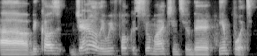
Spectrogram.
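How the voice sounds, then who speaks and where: On a very clean recording with a silent background, a man speaks at medium pitch and a fairly slow pace with ordinary pitch variation. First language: not English. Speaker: English learner. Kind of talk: casual chat.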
